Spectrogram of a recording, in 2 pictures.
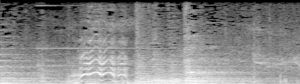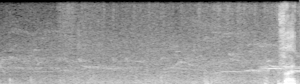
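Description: A horse whinnies once, about a second in, over background music. The music falls away to a quiet hush in the second half.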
